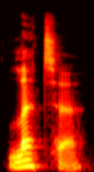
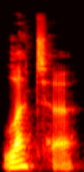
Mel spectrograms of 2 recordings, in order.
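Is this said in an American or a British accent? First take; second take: British; British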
